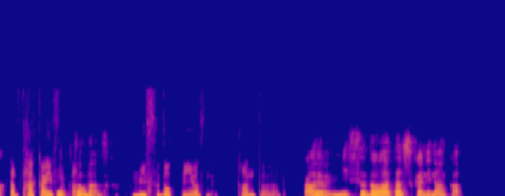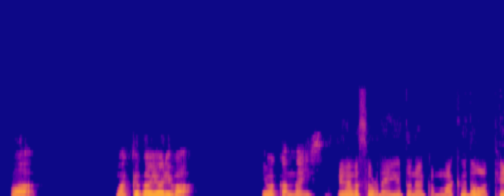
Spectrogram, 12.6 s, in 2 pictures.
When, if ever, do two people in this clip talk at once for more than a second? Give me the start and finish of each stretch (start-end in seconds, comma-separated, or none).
none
